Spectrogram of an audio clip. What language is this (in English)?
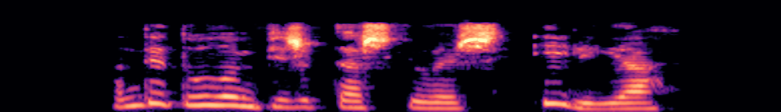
Mari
